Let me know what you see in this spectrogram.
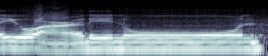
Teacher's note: Karena nunnya kita matikan dan kita wakafkan maka harus kita sukunkan. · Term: sukun arid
